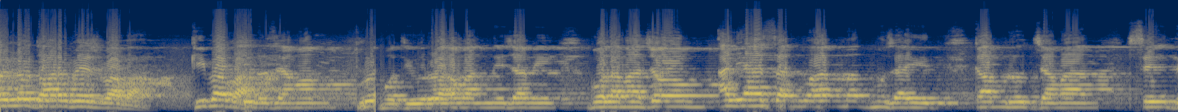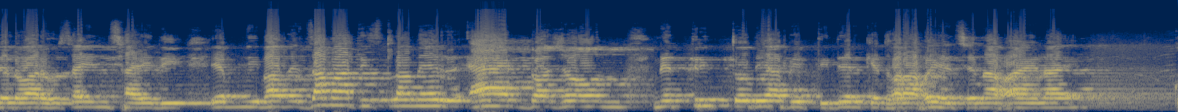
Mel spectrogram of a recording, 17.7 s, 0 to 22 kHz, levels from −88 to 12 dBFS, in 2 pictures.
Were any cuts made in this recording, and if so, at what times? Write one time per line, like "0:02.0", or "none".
0:01.9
